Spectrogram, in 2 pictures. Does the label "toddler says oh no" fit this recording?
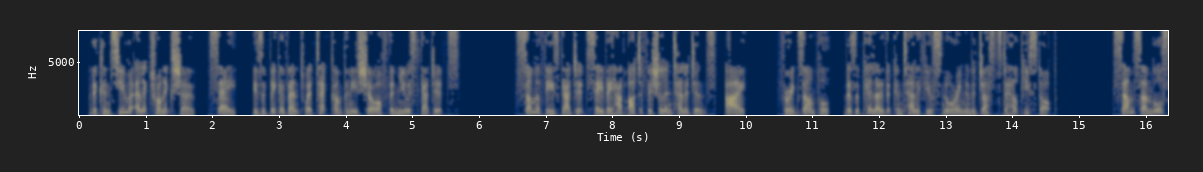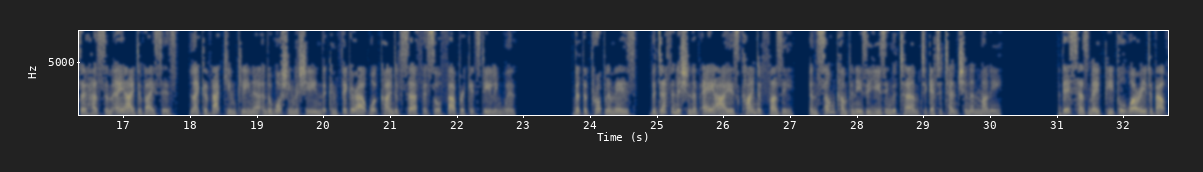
No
